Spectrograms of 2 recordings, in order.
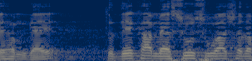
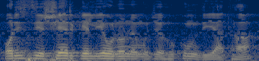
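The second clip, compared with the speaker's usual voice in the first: usual speaking voice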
